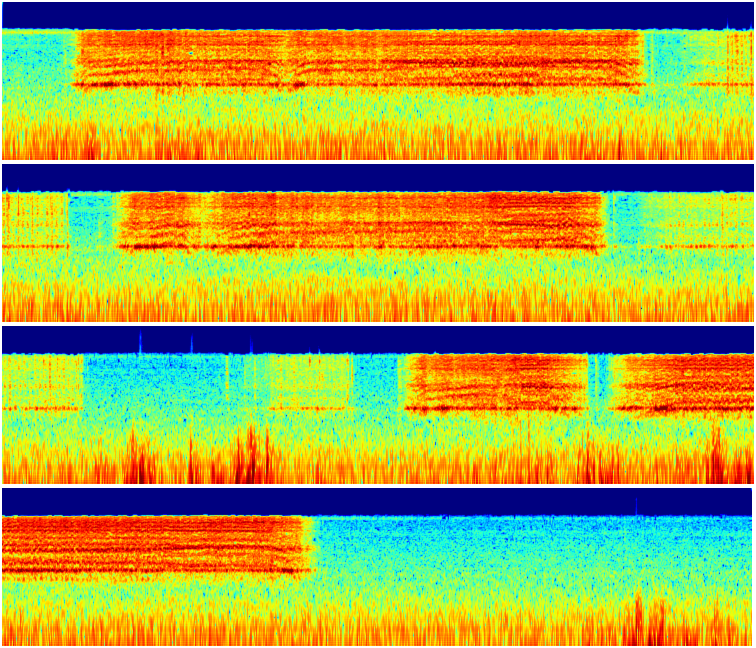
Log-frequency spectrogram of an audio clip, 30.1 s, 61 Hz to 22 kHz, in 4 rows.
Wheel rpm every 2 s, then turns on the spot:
90, 140, 150, 30, 70, 160, 90, 30, 10, 40, 90, 160, 100, 0, 0.
6-8 14-16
